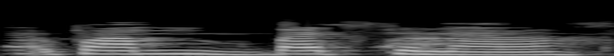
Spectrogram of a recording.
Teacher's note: اقلاب کیا تھا کہ نون کا ساؤنڈ میم سے بدل دینا ہے اس لیے یہاں پہ چھوٹا سا میم دکھ رہا ہے جب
